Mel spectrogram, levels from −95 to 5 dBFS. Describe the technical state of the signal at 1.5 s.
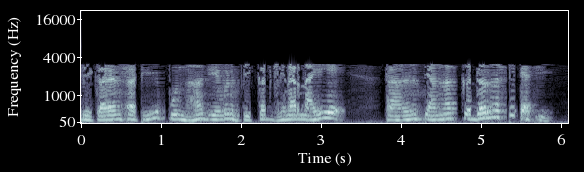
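At 1.5 s, as throughout the clip, a switching power supply is running in an audible mode, producing a switching supply whistle: a thin, high tone that wanders between about 8.89 and 9.0 kHz rather than holding one pitch, sitting roughly 30 dB below the speech. Because the supply's switching rate has dropped into the hearing range, its ripple leaks into the audio path as a steady whine over the voice.

The speech at that moment also carries heavy damage that is likely from AAC compression at a very low bitrate, on the order of 9 kbps. The encoder has thrown away all content above 3.1 kHz to save bits and quantised what remains coarsely, so the voice sounds dull, muffled and smeared, with a watery warble on sustained sounds and the crispness of sibilants largely gone.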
